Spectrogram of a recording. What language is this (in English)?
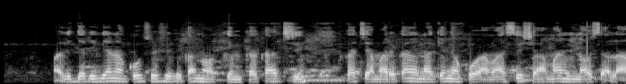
Swahili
